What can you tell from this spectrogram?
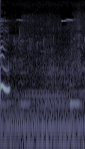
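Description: cat meowing

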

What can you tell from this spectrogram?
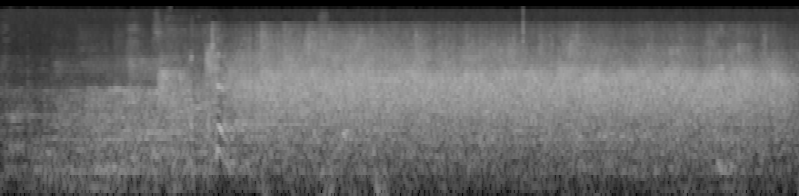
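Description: audience applause

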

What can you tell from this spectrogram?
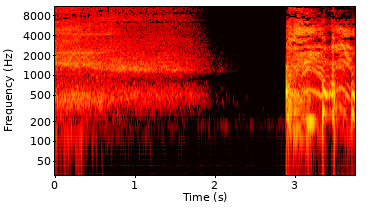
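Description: loud cough

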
